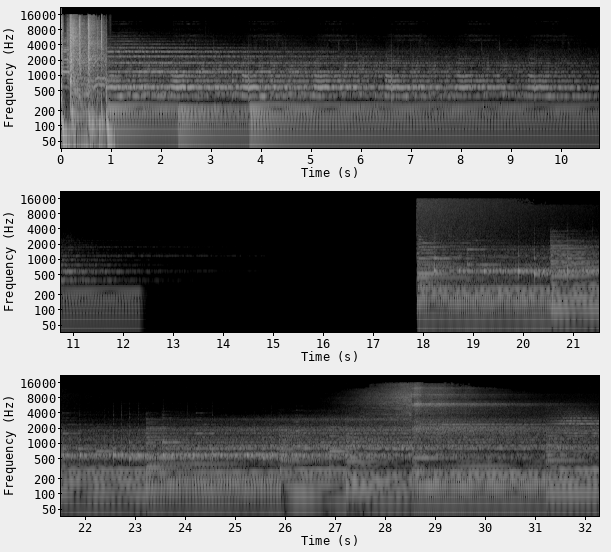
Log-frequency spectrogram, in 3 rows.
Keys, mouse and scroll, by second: 0.9 Delete, 1.2 middle click, 1.7 KP_1, 2.3 scroll up 1, 2.8 click, 3.4-4.6 drag, 4.6-5.8 middle drag, 5.8 click, 6.1 click, 6.7 Tab, 7.1-7.8 scroll up 1, 7.8 ctrl+r, 8.6 click, 8.7 Escape, 9.5 click, 10.4 scroll up 1, 11.0-11.4 scroll down 1, 11.4-12.1 middle drag, 12.1-12.5 scroll down 1, 12.5 click, 13.9 click, 14.2-15.7 drag, 16.0 drag, 16.3 scroll up 1, 16.6 scroll down 1, 16.8-17.9 middle drag, 17.9 click, 18.4 Tab, 19.2 ctrl+r, 20.9 click, 21.1-22.7 middle drag, 24.1 Tab, 24.2 drag, 24.4-25.0 scroll down 2, 24.5-24.8 middle drag, 25.2-25.6 scroll up 1, 25.6 click, 26.4-27.9 drag, 28.2 click, 28.9 click, 30.0 click, 30.5 click, 31.7-32.2 drag.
